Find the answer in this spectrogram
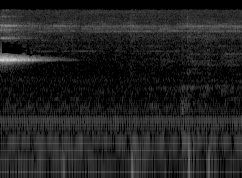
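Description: A single high-pitched ping right at the start that fades away within about half a second, over a faint steady electrical hum.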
